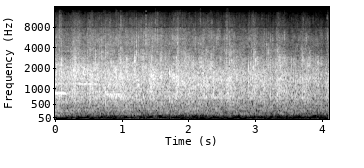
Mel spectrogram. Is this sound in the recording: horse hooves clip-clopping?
no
